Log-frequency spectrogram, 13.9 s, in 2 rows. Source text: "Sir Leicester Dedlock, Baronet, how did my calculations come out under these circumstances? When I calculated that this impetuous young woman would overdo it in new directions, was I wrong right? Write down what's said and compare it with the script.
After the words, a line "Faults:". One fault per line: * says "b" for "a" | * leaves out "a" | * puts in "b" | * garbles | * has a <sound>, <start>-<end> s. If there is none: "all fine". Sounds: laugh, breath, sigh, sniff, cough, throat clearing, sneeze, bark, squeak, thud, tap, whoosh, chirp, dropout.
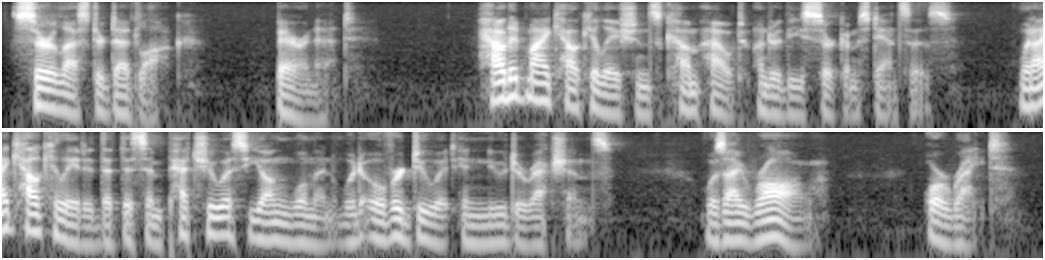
"Sir Leicester Dedlock, Baronet, how did my calculations come out under these circumstances? When I calculated that this impetuous young woman would overdo it in new directions, was I wrong or right?
Faults:
* puts in "or"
